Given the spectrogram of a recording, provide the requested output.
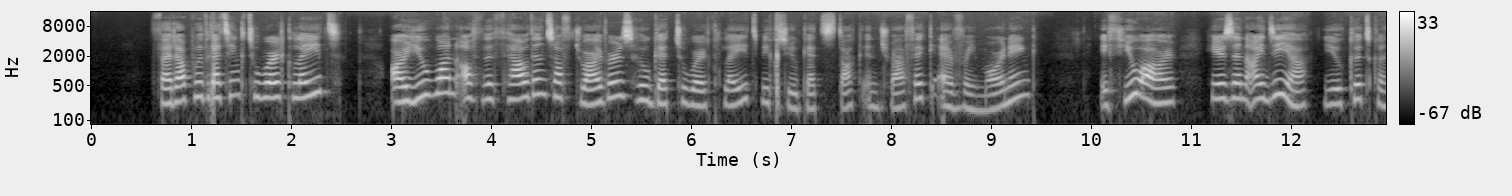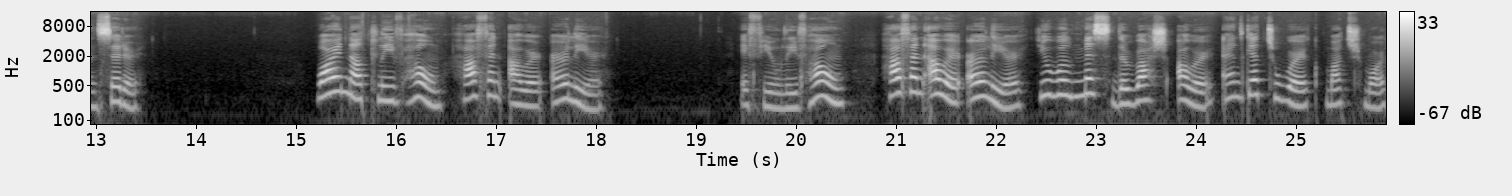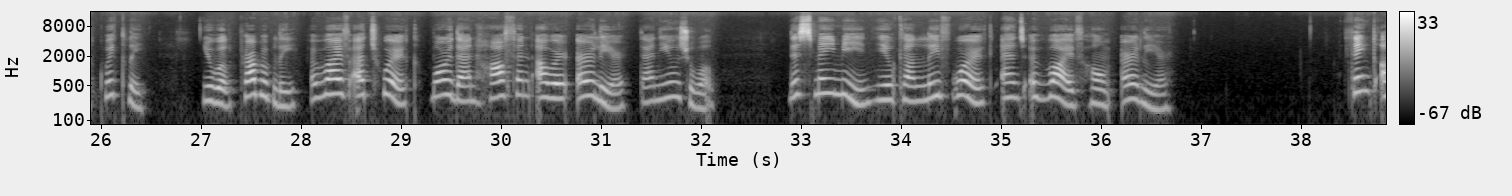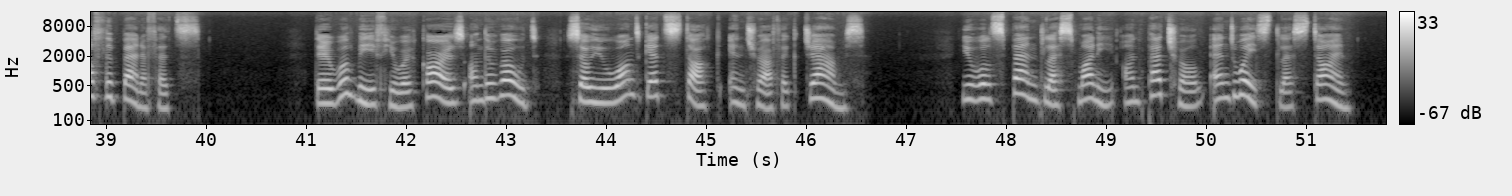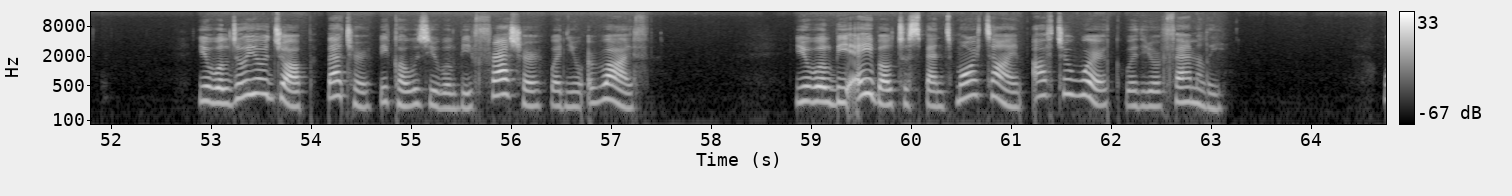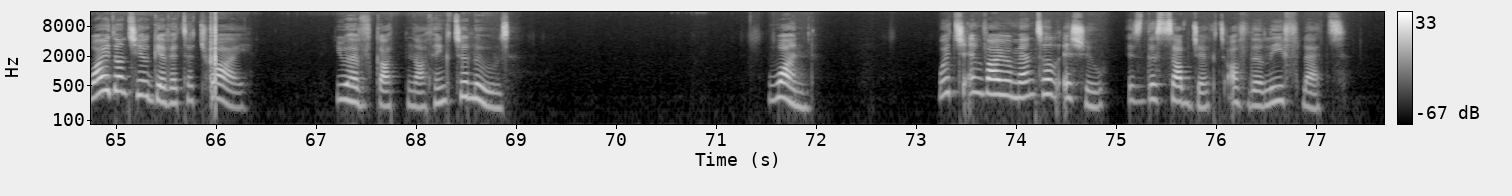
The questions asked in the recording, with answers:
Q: Which environmental issue is the subject of the leaflet?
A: The answer is traffic or congestion on the roads.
